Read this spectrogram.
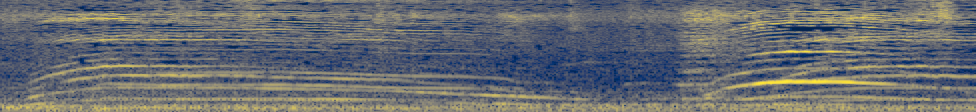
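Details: Cat fight with loud, long moaning yowls: a three-second drawn cry sinking at its end, then a second howl rising sharply and holding, set against steady low background rumble.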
